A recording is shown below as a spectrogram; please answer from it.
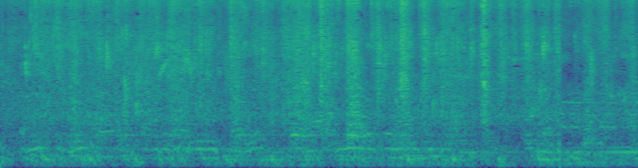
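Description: Cooing bird calls repeating throughout, with scattered faint clicks.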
